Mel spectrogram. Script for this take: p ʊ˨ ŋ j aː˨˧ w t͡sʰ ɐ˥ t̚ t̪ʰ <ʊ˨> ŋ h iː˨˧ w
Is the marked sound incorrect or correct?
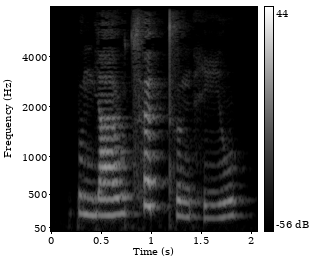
correct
